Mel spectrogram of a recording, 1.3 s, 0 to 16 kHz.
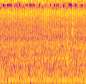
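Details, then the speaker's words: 2002 Jeep Grand Cherokee WJ just after an engine replacement, at idle: a raspy, go-kart-like putter over the engine note. The exhaust is leaking because it was cut off earlier and has holes in it. "noise to it. It's your exhaust. There's holes in it."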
